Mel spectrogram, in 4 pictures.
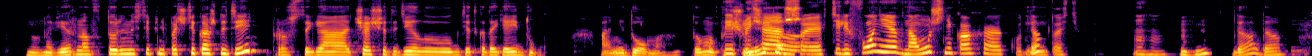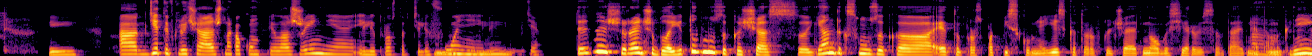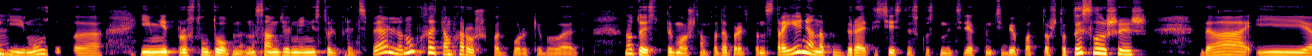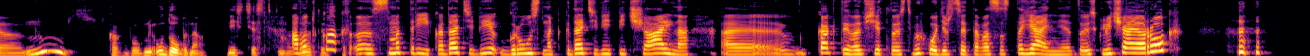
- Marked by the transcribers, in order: tapping; unintelligible speech; laugh
- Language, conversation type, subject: Russian, podcast, Как за годы изменился твой музыкальный вкус, если честно?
